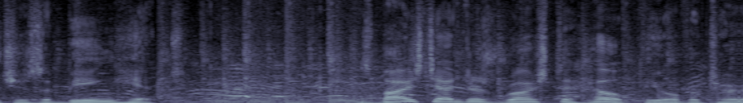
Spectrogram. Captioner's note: people yelling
